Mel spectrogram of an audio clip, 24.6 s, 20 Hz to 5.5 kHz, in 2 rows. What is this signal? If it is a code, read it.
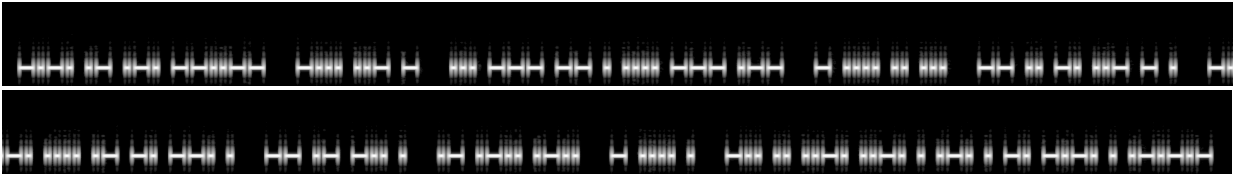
Morse code, heard as a keyed tone, about 25 wpm, 600 Hz. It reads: CAR, BUT SOMEHOW THIS MINUTE CHANGE MADE ALL THE DIFFERENCE.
